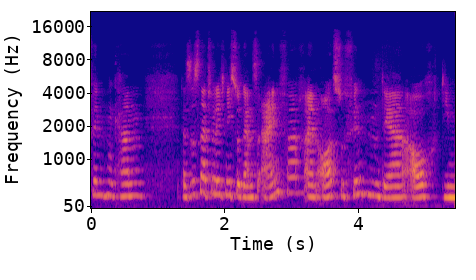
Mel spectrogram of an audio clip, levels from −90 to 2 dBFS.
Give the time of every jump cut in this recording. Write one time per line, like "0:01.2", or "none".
none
